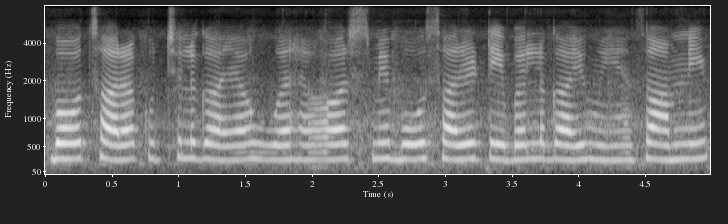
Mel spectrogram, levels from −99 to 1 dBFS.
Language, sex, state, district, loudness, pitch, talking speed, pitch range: Hindi, female, Punjab, Pathankot, -17 LUFS, 275 Hz, 180 wpm, 265-280 Hz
